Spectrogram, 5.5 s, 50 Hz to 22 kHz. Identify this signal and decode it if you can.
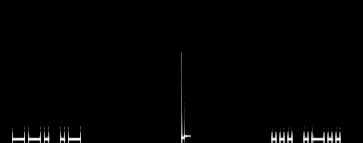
Morse code, heard as a keyed tone, about 20 wpm, 700 Hz. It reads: GA SL
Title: Top Two Letter Combinations in Words 20wpm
